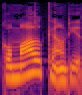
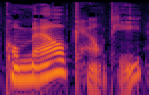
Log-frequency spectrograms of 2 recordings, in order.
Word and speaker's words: Comal County: County isn't Comal County, it's Comal County.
